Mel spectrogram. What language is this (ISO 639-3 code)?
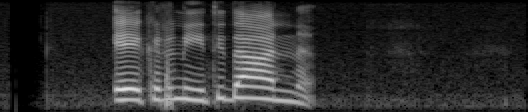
sin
